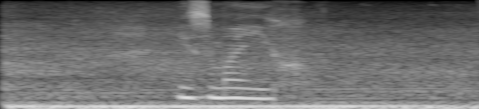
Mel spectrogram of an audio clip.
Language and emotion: Russian, neutral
